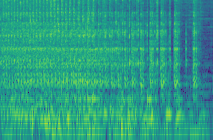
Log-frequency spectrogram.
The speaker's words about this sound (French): On retourne la roue ? Je pense. C'est parti.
